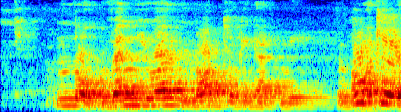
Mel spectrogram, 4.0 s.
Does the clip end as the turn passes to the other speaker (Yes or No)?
Yes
